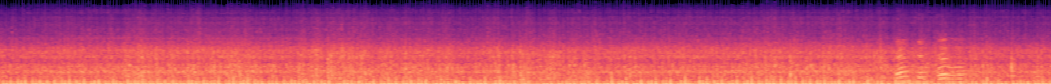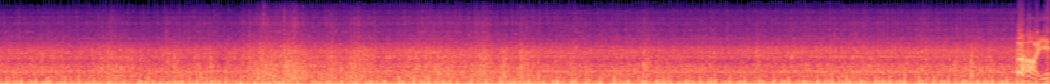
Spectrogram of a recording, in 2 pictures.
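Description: Harley-Davidson V-twin engine idling in neutral as the motorcycle coasts downhill on a gravel road, under steady wind rumble on a helmet-mounted microphone, along with tyre noise.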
